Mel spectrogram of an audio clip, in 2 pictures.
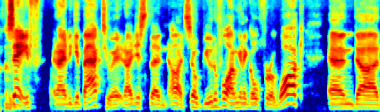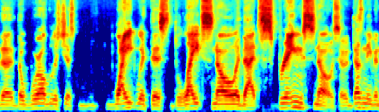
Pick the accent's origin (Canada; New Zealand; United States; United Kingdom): Canada; Ontario; now in Timmins, Canada; I had to go back to my hometown to this monstrosity that I passed every day. The Canadian Human Rights Monument.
